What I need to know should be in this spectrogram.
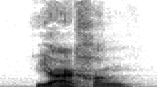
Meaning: volume (all issues of a periodical published in one year)
- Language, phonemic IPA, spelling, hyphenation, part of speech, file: Dutch, /ˈjaːr.ɣɑŋ/, jaargang, jaar‧gang, noun, Nl-jaargang.ogg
